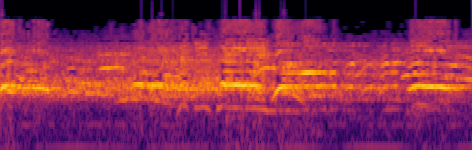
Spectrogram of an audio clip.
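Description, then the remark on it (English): A loud, frenzied Roman crowd shouts and roars continuously as Mark Antony uncovers the body of Caesar, calling for vengeance against the conspirators, many voices overlapping in an agitated din with rising yells and cries throughout. “The crowd is in a frenzy.”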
